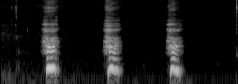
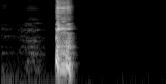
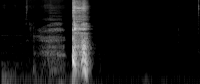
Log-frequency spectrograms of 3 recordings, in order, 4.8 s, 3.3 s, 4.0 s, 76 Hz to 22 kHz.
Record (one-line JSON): {"exhalation_length": "4.8 s", "exhalation_amplitude": 14755, "exhalation_signal_mean_std_ratio": 0.33, "cough_length": "3.3 s", "cough_amplitude": 32768, "cough_signal_mean_std_ratio": 0.24, "three_cough_length": "4.0 s", "three_cough_amplitude": 32768, "three_cough_signal_mean_std_ratio": 0.21, "survey_phase": "beta (2021-08-13 to 2022-03-07)", "age": "45-64", "gender": "Female", "wearing_mask": "No", "symptom_none": true, "smoker_status": "Never smoked", "respiratory_condition_asthma": false, "respiratory_condition_other": false, "recruitment_source": "Test and Trace", "submission_delay": "1 day", "covid_test_result": "Negative", "covid_test_method": "ePCR"}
